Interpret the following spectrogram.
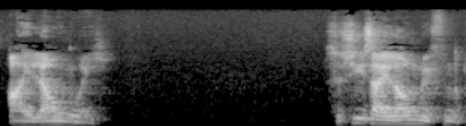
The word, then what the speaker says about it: Eilonwy: I kind of say Elanwy, but she's pronounced as Eilonwy.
